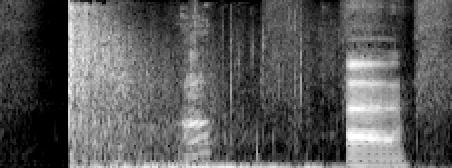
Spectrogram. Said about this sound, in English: I think a glow squid spawned and then exploded. That explosion might kill the snowman.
